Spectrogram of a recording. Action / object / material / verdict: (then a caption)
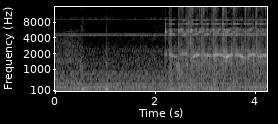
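tap / small glass perfume bottle with liquid / glass / none. Long fingernails tap the top and shoulder of a small, hollow black glass perfume bottle with liquid inside, held close up. Two soft, separate taps come first, then a quicker, denser run of bright glassy clinks with a short ring near 1.8 kHz, over a faint steady high-pitched tone.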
